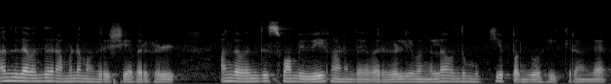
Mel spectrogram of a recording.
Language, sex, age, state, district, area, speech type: Tamil, female, 30-45, Tamil Nadu, Salem, urban, spontaneous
